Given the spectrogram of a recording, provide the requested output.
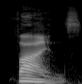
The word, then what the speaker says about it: Fiennes: the patsies the patsies Ralph how did you pronounce his name before fines but it's spelled Phoenix Anyway full name Ralph Nathaniel twistleton winkham finds that's incredible name and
